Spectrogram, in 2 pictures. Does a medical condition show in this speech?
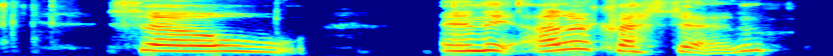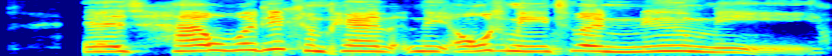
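Yes: Down syndrome; moyamoya, stroke, surgery by Dr. Smith at Boston Children's Hospital, another stroke; greatly recovered about 5 years after stroke and surgery; could not talk after stroke, speech and swallowing trouble after surgery, now speaking, progressed well.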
